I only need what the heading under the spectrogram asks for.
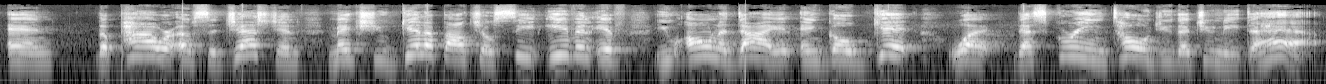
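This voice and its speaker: American woman, deliberate informal teaching talk. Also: a little high, animated, a bit bright. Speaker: religious video blogger. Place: small living room, indoors on a couch.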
